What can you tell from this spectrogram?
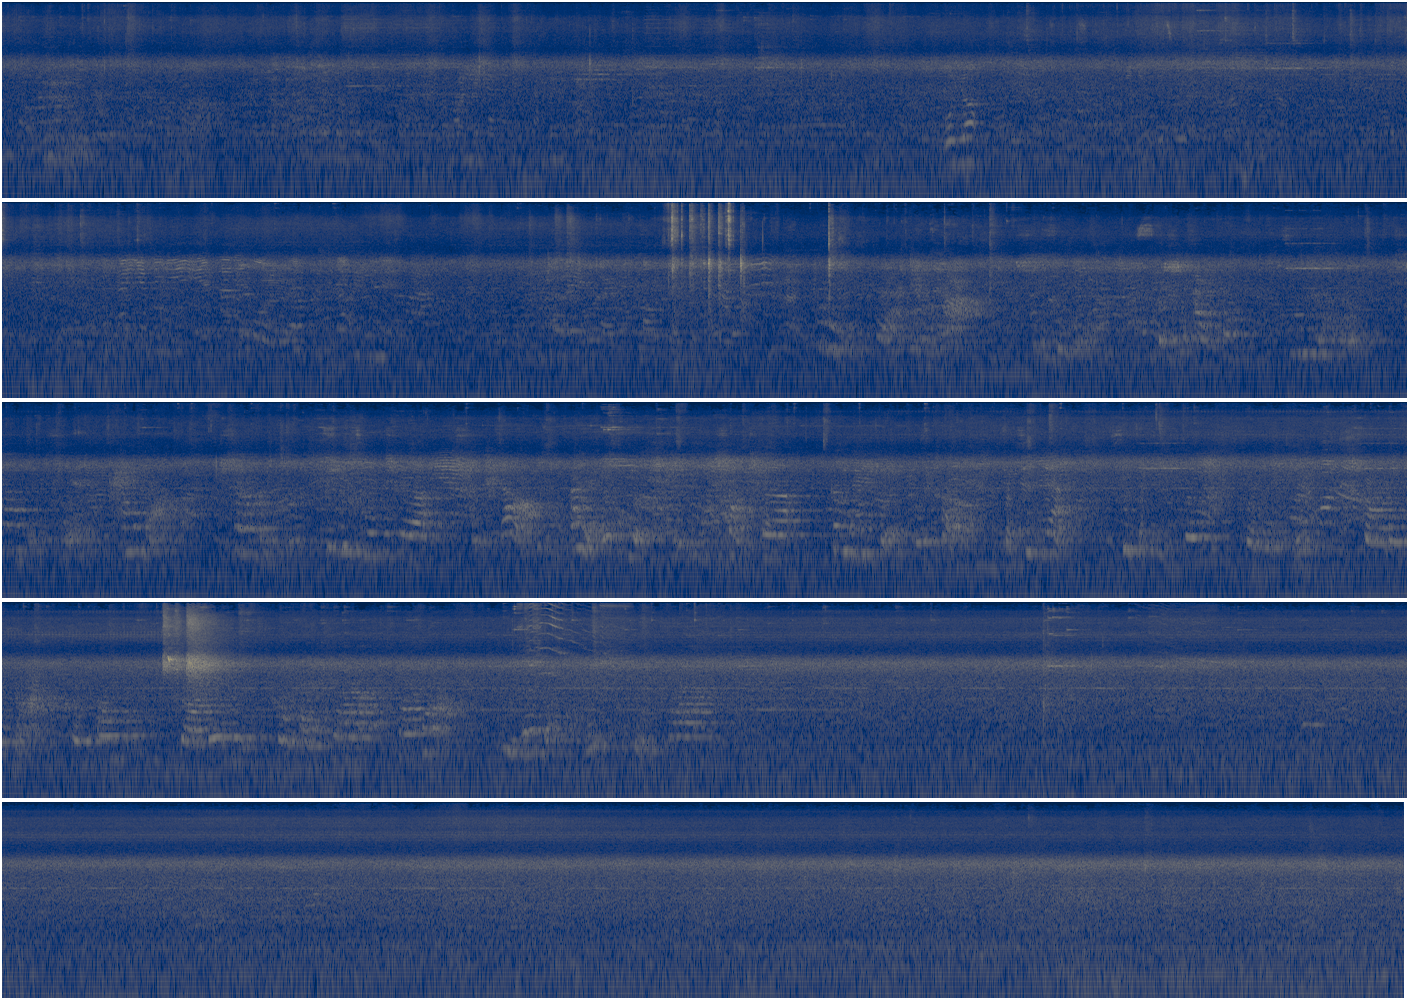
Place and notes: Tainan Station, East Dist., Tainan City - In the station hall
In the station hall, Traffic sound, Station Message Broadcast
